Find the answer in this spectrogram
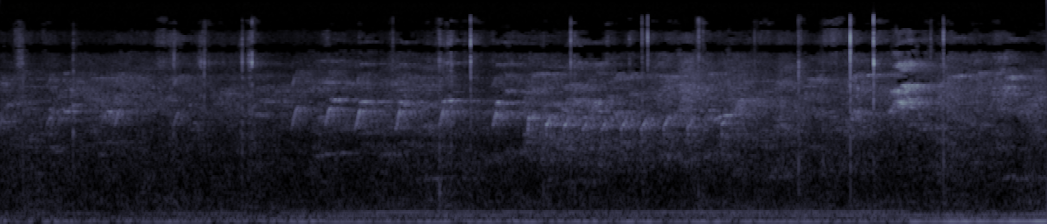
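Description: Faint birds chirping in the background, with a quick run of short, rapidly repeated chirps through the middle, over a low steady hum.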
